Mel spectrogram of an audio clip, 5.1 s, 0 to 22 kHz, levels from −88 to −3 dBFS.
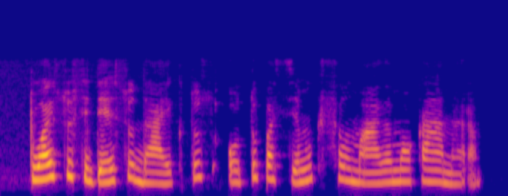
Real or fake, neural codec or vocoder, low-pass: real; none; 7.2 kHz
